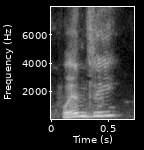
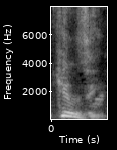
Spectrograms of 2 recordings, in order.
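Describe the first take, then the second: First: The word begins with a kw sound. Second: The word begins with a plain k sound. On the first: "with a qu" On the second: "Q it can also be a K sound sometimes"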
